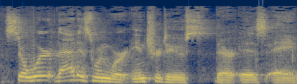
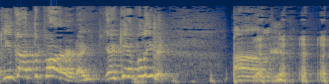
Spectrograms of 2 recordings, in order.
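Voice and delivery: mock casting people; 10 semitones higher than usual. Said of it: "they're like".

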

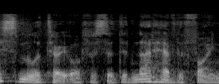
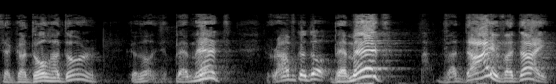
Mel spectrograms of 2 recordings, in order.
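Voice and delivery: rising, louder and higher with each Bemet and Vadai; excited praise; 6 semitones higher, 9 dB louder than usual. Retold or imitated. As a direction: build it up to a peak of enthusiasm. Rabbi extolling the great rav.

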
